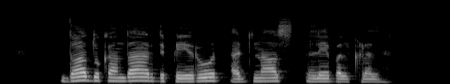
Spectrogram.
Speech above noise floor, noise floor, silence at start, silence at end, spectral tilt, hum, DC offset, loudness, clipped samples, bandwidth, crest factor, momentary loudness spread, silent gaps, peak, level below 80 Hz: 50 dB; -77 dBFS; 0.6 s; 0.65 s; -7.5 dB/octave; none; under 0.1%; -28 LUFS; under 0.1%; 9.2 kHz; 18 dB; 11 LU; none; -10 dBFS; -78 dBFS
